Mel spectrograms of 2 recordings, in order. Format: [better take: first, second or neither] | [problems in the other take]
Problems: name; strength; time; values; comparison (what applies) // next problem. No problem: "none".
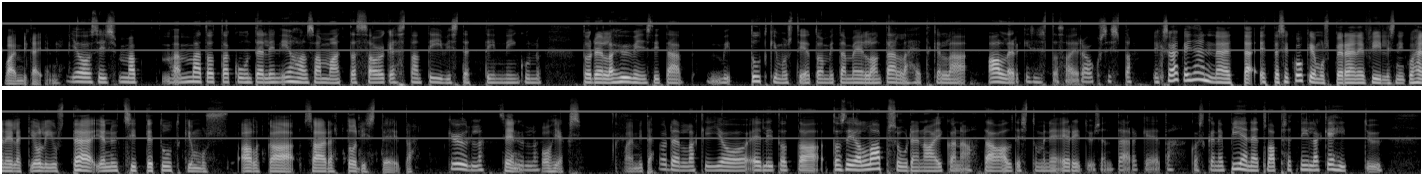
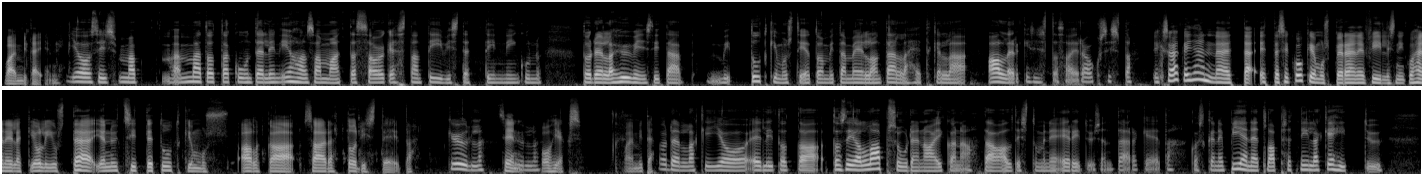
second | high-pitched whine; loud; throughout; 7.5 kHz, 7 dB below the speech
